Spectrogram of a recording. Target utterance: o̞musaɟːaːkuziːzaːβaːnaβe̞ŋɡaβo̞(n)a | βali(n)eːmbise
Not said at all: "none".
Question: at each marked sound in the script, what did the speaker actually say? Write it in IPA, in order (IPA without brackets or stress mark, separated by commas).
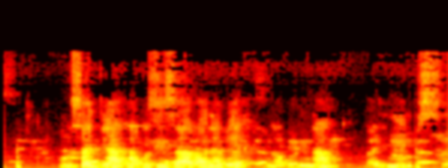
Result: nː, n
